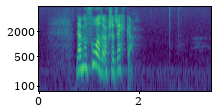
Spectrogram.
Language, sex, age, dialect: Faroese, female, 36-60, Norðuroyggjar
